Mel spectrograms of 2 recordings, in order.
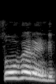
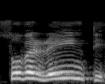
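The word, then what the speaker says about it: sovereignty: সোভেরেন্টি প্রথমে আসে, যেটা একটু আগে পড়ালাম, সোভেরেন্টি, ঠিক আছে। সোভেরেনিটি হবে না, সোভেরেইনটি, এই যে এই উচ্চারণটা আমি পেয়ে গেছি।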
